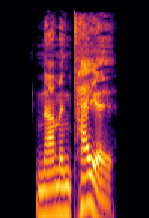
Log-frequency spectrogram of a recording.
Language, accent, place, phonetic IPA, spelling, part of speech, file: German, Germany, Berlin, [ˌnaːmən ˈtaɪ̯l], nahmen teil, verb, De-nahmen teil.ogg
- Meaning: first/third-person plural preterite of teilnehmen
